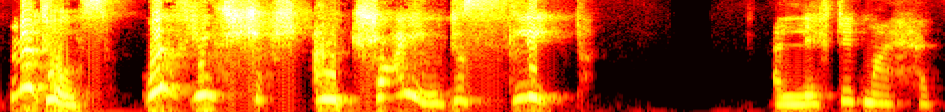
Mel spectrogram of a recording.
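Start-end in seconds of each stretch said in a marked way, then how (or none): 0.1-2.9 higher, louder irritated snap; cross at being woken; grumpy sibling told to hush; sleepy annoyed. A narrator's reading. Cat woken at night.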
